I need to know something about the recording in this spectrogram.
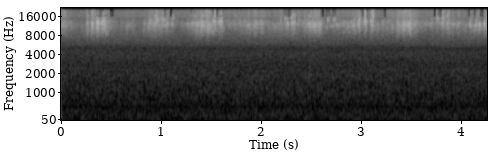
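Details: Crickets chirping at sunset under an evening sky: very high, thin chirps come in quick bursts about twice a second, soft and steady, with little else heard.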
